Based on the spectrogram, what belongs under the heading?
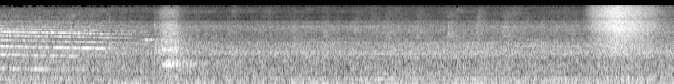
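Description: Train at a station platform: a steady low rumble, with a high whine that drops slightly in pitch and fades out within the first second or so. A short hiss comes about two seconds in, and a longer, higher hiss near the end.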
